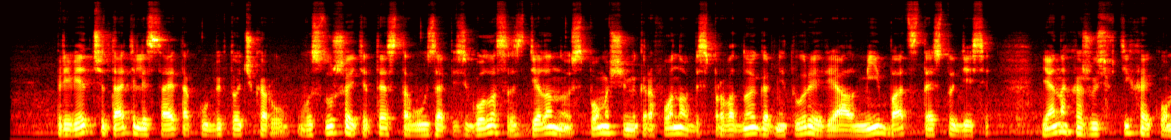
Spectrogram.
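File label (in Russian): тест микрофона realme buds t110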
